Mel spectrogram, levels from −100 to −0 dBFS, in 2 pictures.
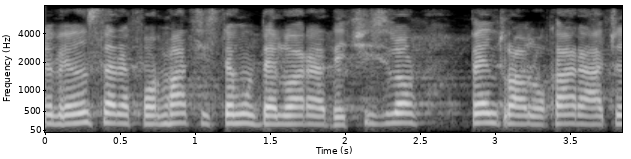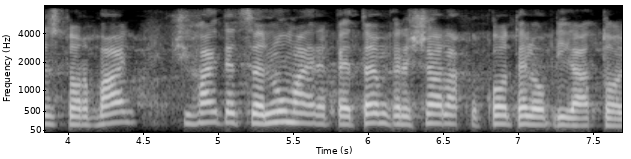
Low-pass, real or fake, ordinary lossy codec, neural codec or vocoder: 7.2 kHz; fake; none; vocoder, 22.05 kHz, 80 mel bands, HiFi-GAN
